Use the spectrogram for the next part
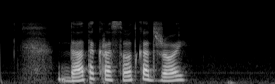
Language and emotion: Russian, positive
